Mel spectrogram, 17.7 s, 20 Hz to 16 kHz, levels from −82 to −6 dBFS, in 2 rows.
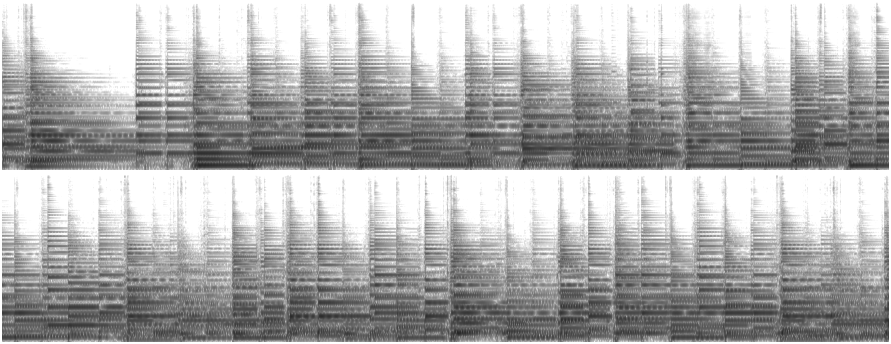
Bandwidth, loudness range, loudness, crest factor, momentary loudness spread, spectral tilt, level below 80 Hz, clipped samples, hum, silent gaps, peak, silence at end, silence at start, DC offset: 16 kHz; 1 LU; -23 LUFS; 20 dB; 5 LU; -6 dB/octave; -48 dBFS; under 0.1%; none; none; -4 dBFS; 0 s; 0 s; under 0.1%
